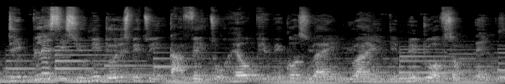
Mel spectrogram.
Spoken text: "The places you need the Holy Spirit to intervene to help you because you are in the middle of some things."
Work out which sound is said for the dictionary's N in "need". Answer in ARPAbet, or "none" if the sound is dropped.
N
